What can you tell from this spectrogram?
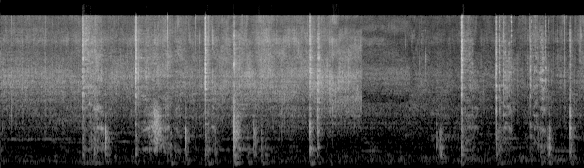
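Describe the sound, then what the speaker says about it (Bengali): Chopped onions fry in a pan for a wedding-style tarka, giving a steady close sizzle. Sharp clinks and scrapes of a spoon stirring against the pan recur throughout, with no voices. "পেঁয়াজটাও আমি বেশ লালচে করেই ভাজবো"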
